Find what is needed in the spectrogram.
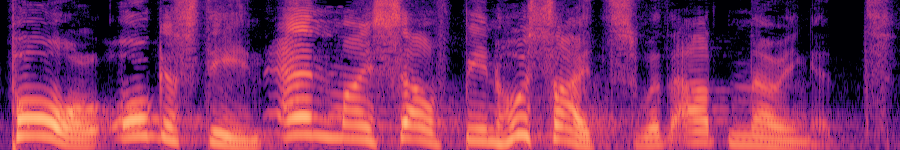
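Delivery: quoted cry of joy, starting high and loud; joyful exclamation. Retold or imitated. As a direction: proclaim each name with delight, then ease off. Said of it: "he exclaimed in his joy".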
